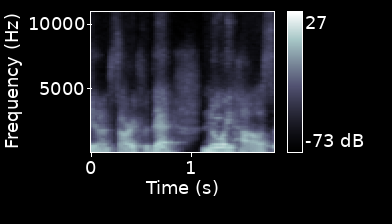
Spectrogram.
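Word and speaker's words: Neuhaus: i'm sorry for that neue house uh it's spelled uh not quite like it sounds but it's a belgian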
